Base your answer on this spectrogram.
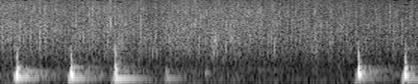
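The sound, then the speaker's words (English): Gray whale vocalizing underwater: six short, low knocking pulses, each trailing a brief tonal hum. Four come in a quick series, the fourth faint, then two more after a quiet gap, over a soft background hiss. “That's the sound of a gray whale underwater, recorded by the Scripps Whale Acoustics Lab.”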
